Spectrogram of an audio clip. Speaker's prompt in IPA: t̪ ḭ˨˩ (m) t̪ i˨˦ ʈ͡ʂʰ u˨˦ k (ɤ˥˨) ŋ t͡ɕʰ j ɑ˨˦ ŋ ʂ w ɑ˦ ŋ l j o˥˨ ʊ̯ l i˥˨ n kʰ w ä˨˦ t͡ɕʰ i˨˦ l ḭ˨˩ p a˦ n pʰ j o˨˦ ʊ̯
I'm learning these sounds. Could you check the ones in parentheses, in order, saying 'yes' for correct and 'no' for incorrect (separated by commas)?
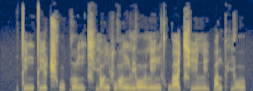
no, no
